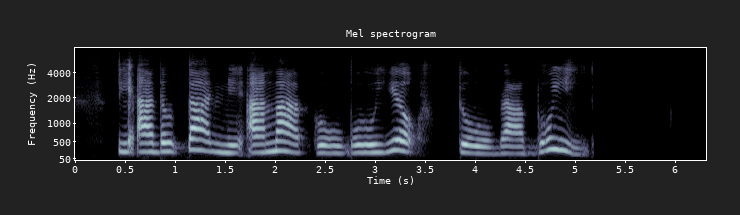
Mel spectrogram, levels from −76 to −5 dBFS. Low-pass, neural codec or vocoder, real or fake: 7.2 kHz; codec, 16 kHz, 0.5 kbps, FreqCodec, larger model; fake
